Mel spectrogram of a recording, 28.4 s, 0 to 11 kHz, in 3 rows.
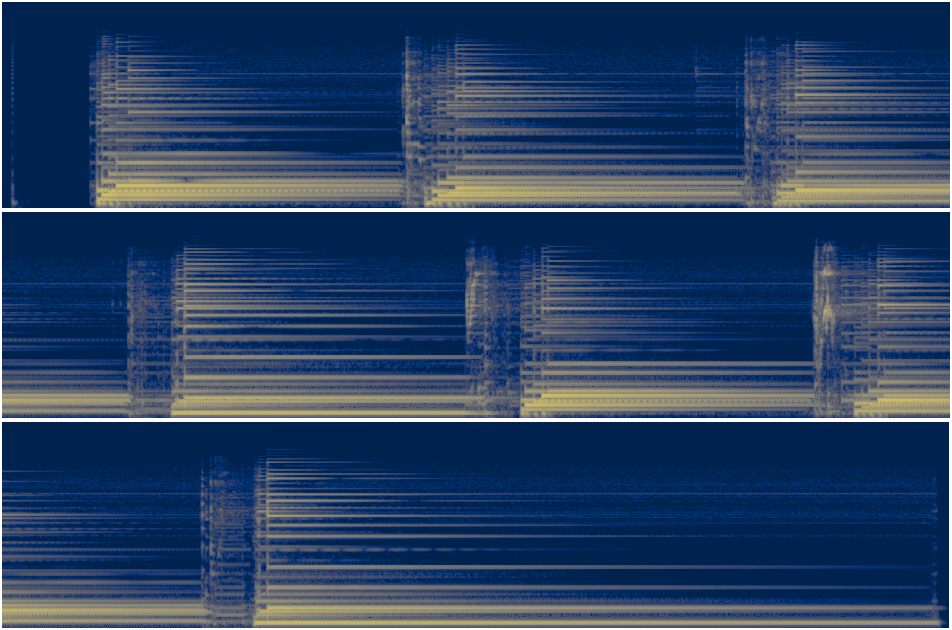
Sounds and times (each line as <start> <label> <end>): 0.9 jazzy chords on my guitar 28.4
